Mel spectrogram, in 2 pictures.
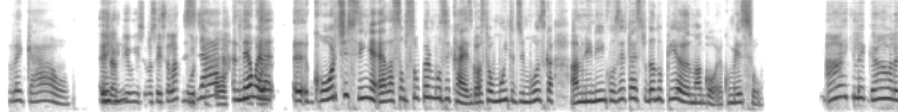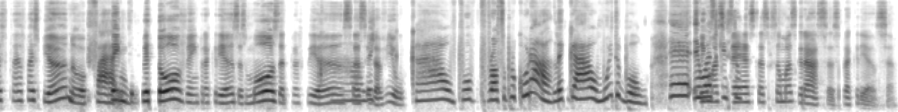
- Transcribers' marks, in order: tapping; other background noise
- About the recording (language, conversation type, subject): Portuguese, advice, Como escolher um presente quando não sei o que comprar?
